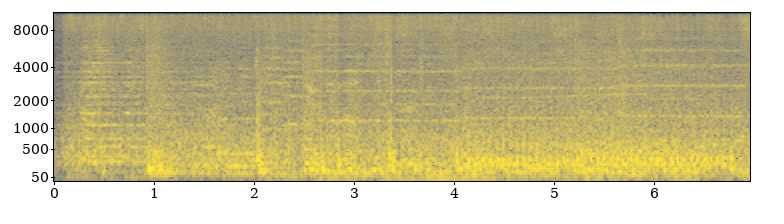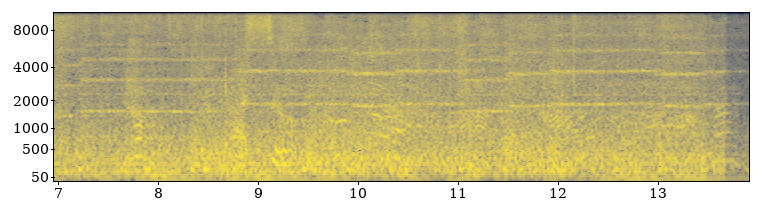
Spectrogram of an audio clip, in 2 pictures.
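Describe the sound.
Helicopter engine roar with a steady mechanical whine during a fight aboard the chopper. It stays loud and continuous, with heavy impact hits and metallic screeches cutting through.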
